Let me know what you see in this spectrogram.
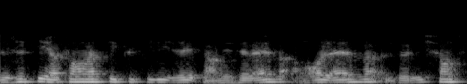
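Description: From start to finish the speech carries the sound of the iLBC codec. Nothing above 4 kHz survives, so it sounds narrowband and muffled. Each short frame's excitation is coded on its own, which fits 30 ms frames at roughly 13 kbps and leaves a plainly audible rough, synthetic edge.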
